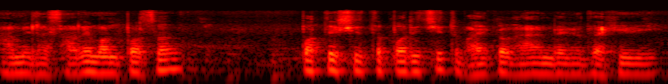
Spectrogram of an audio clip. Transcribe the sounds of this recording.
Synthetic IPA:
hamilajsaɾʌjmʌnpʌrt͡sʰʌ | prʌt̪jek̚sʰit̪ːʌpʌɾit͡sit̪bʱʌekoɡaanbajɡʌrd̪akʰeɾi

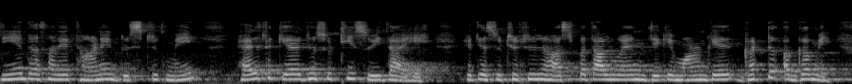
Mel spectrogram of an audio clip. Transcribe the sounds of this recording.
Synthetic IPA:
d͡ʑiːə̃t̪ɐːsãd͡ʑet̪ʰaːɽ̃eɖɪsʈɾɪkʈmẽ | hɛːlt̪ʰkeːəɾəd͡ʑũsʊʈʰisʊʋid̪ʱaaːɦeː | ɦɪt̪esʊʈʰiʈʰũɦaːspət̪aːlũaːɦɪnɪ̆d͡ʑeːkemaːɳ̤ʊnɪ̆kʰeːɡʱɐʈʔɐɡʱə̆mẽ

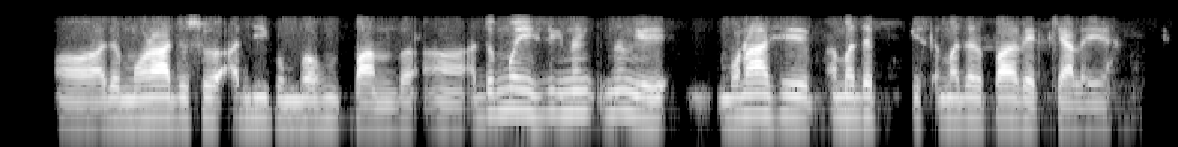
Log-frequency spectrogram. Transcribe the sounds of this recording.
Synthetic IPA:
oɐdumɔnadusuɐ̰niɡumbɐːɦumpambɐɐ̰dumojhizik̚nŋnɯŋɡimɔnasiɐmɐdɐpisɐmɐdɐpaɾet̚kijalɐjɐ

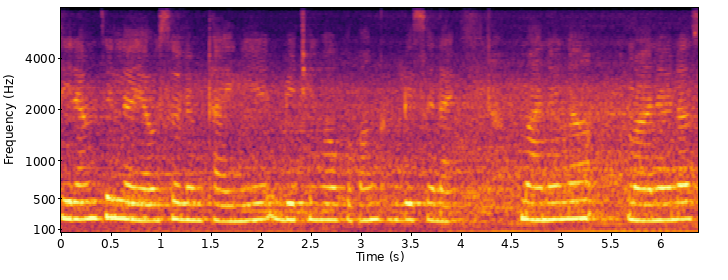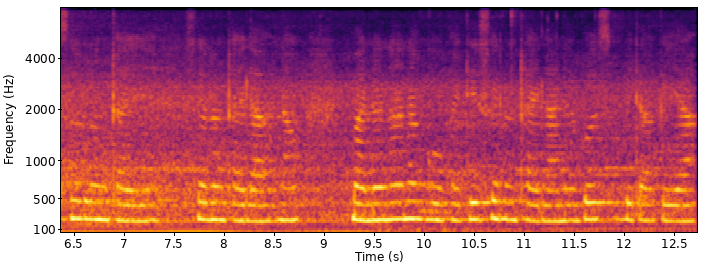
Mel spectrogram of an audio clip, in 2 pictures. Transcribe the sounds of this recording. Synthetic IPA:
siɾaŋzilajawsəlɯŋtʰajnibitʰiŋawɡɐbaŋkʰɯklisɯnaj | manana | manənasɯlɯŋtʰaj | səlɯŋtʰajlanaw | manananaŋɡokʰajdisəlɯŋtʰajlanɯbɯsubidaɡɯja

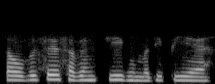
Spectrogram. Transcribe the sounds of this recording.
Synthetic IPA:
sawbəsesebentiɡumbəd̪ipie

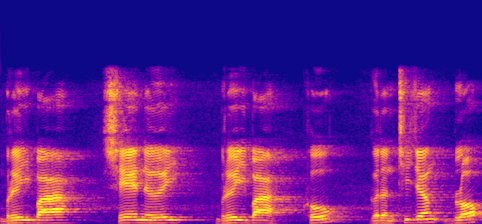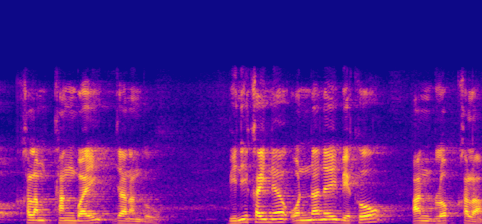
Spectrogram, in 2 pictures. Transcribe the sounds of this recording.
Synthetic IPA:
bɾɯjba | senɯj | bɾɯjbakʰɯw | ɡɯɾɯntʰizɯŋblɔkʰːalampʰaŋbajzanaŋɡɯ̰w | binikʰajnɯʔɔnːanɯjbekʰɯwanblɔkʰːala̰m

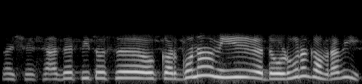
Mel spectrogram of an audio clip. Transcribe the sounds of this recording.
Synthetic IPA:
ɐtːʃʰatːʃʰaːd̪epit̪oːskəɾɡonamid̪oːɽonaɡəmɾaʋiː

